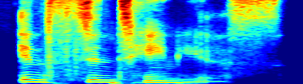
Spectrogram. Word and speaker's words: instantaneous: She pronounced it. She spelled it. Instantanious. Instantaneous.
